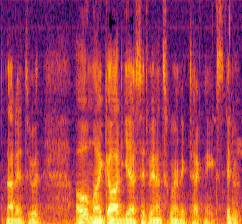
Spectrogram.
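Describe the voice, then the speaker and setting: A man's voice: mid-range voice, steady tone, moderate pace. A young man from the United States casually thinking aloud while streaming a strategy game, chuckling often. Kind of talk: casual let's-play commentary.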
